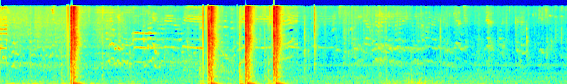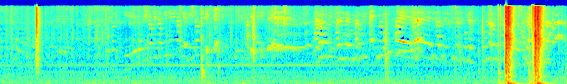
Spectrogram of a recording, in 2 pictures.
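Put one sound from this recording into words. A nail gun fires with sharp, loud snaps.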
